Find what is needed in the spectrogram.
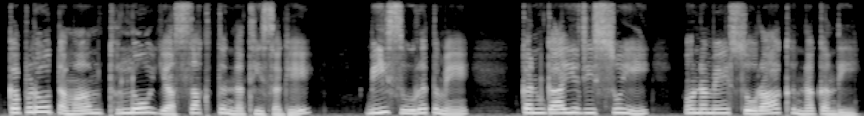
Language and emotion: Sindhi, neutral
